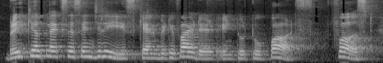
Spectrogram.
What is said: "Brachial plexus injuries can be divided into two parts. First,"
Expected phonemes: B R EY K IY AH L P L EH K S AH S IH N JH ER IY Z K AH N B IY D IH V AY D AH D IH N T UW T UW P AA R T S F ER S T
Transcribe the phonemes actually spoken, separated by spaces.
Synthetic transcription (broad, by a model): B R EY K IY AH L P L EH K S AH S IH N JH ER IY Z K AH N B IY D IH V AY D AH D IH N T UW T UW P AA R T S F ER S T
